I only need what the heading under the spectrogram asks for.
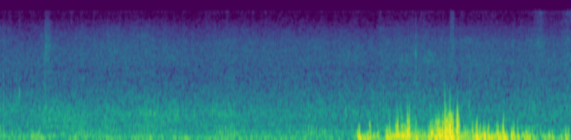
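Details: Ovenmitt, a domestic cat lounging on a garden table at a farm in County Kilkenny, Ireland, on international cat day, kneading with his paws in pleasure; a quiet stretch gives way to a close, low, rumbling purr for the last few seconds.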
